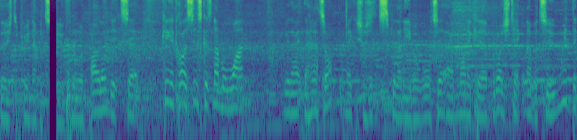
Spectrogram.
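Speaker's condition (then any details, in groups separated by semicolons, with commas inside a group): No condition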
